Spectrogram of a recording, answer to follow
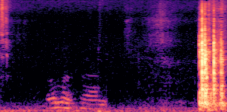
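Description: Near silence, with a brief, faint murmur of a man's voice about half a second in.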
